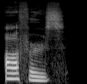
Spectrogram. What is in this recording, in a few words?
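"offers", US English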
